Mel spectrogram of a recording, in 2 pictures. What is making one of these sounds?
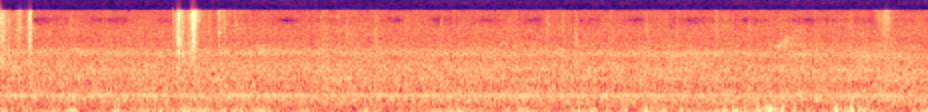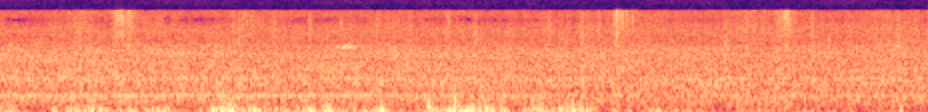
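Footsteps run through grass in a video game.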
